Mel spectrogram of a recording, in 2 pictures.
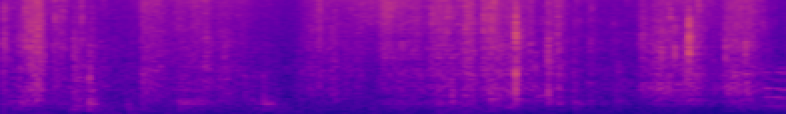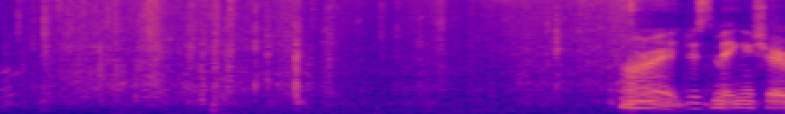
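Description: Plastic grass rustles and crinkles under hands.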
